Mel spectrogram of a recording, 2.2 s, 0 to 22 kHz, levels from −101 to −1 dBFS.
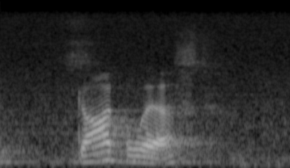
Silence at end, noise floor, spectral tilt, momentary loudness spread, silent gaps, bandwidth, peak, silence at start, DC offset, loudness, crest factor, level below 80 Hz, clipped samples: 0.35 s; -63 dBFS; -6 dB/octave; 22 LU; none; 16.5 kHz; -22 dBFS; 0 s; under 0.1%; -38 LUFS; 18 dB; -78 dBFS; under 0.1%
